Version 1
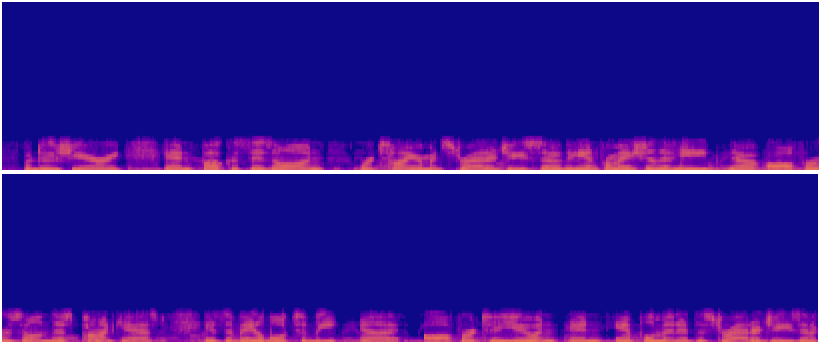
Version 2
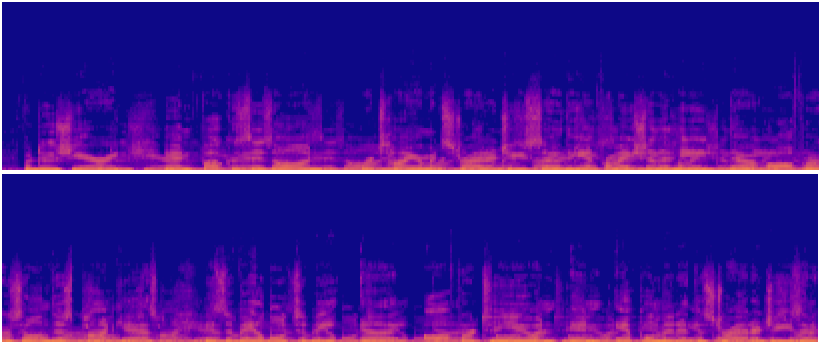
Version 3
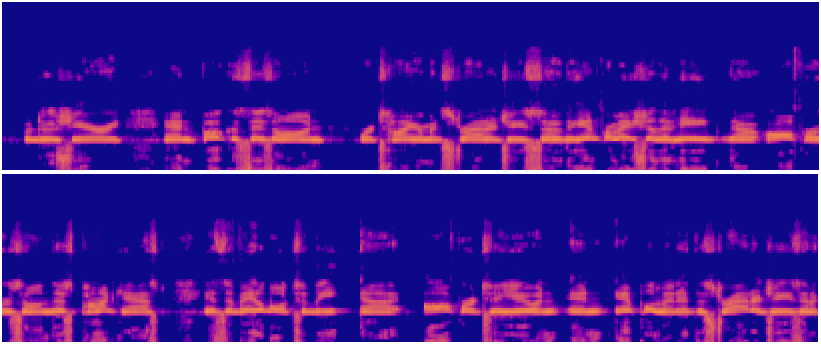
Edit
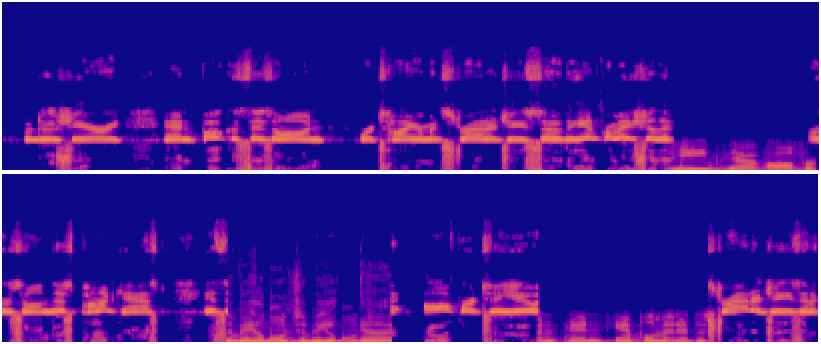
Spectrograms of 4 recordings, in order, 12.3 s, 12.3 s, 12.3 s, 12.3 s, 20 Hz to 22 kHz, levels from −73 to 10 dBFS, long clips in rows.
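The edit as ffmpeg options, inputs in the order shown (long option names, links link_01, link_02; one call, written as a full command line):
ffmpeg -i take0.wav -i take1.wav -i take2.wav -filter_complex "[0:a]asplit=2[link_01][link_02];[2:a]asplit=4[link_03][link_04][link_05][link_06];[link_03]atrim=end=5.04[link_07];[link_01]atrim=start=4.98:end=6.11[link_08];[link_04]atrim=start=6.05:end=7.812[link_09];[1:a]atrim=start=7.808:end=9.042[link_10];[link_05]atrim=start=9.038:end=10.142[link_11];[link_02]atrim=start=10.138:end=11.422[link_12];[link_06]atrim=start=11.418[link_13];[link_07][link_08]acrossfade=duration=0.06:curve1=tri:curve2=tri[link_14];[link_14][link_09]acrossfade=duration=0.06:curve1=tri:curve2=tri[link_15];[link_15][link_10]acrossfade=duration=0.004:curve1=hsin:curve2=hsin[link_16];[link_16][link_11]acrossfade=duration=0.004:curve1=hsin:curve2=hsin[link_17];[link_17][link_12]acrossfade=duration=0.004:curve1=hsin:curve2=hsin[link_18];[link_18][link_13]acrossfade=duration=0.004:curve1=hsin:curve2=hsin" out.wav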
